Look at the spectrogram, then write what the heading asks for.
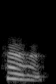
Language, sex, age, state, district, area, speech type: Odia, female, 18-30, Odisha, Bhadrak, rural, conversation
